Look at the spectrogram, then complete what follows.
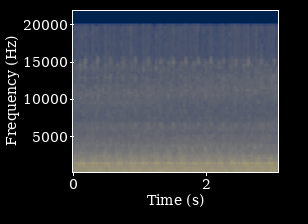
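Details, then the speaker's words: Ford F250 6.7L diesel after repair from DEF fluid accidentally put in the fuel tank, warning light on: even steady diesel clatter with smooth tick, no miss or knock; normal healthy idle. "Yep. Sound great. Yeah, sounds good."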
